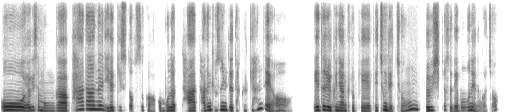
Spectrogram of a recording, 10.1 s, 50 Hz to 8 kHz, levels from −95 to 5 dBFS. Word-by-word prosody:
어 225 -2 +7
여기서 215 +3 -1
뭔가 185 0 +1
파란을 275 +2 +1
일으킬 200 +3 -2
수도 165 - -10
없을 175 +7 -12
것 195 -3 -12
같고 170 +3 -13
몰라 195 +3 0
다 190 +2 -1
다른 185 +7 -1
교수님들 230 -1 0
다 185 -1 -21
그렇게 185 +3 -18
한대요. 195 - -4 0.5
애들을 225 -1 +5
그냥 195 -2 -1
그렇게 180 -2 -7
대충대충 195 - -2
교육시켜서 210 +1 -2
내보내는 195 +2 -5
거죠. 250 - -17
200 Hz, 345 characters per minute, -22 LUFS, 185-230 Hz, 0.5 s, 어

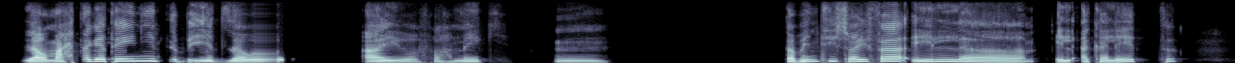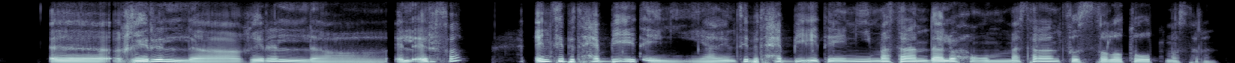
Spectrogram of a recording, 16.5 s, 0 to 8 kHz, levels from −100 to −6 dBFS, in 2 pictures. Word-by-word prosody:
لو 170 -1 +7
محتاجة 230 +8 +4
تاني 280 +3 +4
بتبقي 215 -6 0
تزوّد 170 0 +2 0.6
أيوه 170 -2 +2
فاهماكِ 175 0 -5 0.5
إمم. 170 -3 -5 1.2
طب 185 0 +4
أنتِ 225 +7 +1
شايفة 240 +1 +2 0.2
إيه 195 +3 +4
ال 230 0 +3 0.6
الأكلات 165 +4 -1 1.3
غير 185 +7 +3
ال 195 -8 +2 0.4
غير 170 +2 0
ال 180 -6 0 0.6
القرفة؟ 190 - 0 0.5
أنتِ 225 +7 +3
بتحبي 205 -4 0
إيه 205 - +2
تاني، 155 -9 -5
يعني 145 +3 -2
أنتِ 175 - -3
بتحبي 185 -1 -3
إيه 175 - +1
تاني؟ 190 +2 -2
مثلًا 195 0 +1
ده 175 0 +5
لحوم 160 -6 -1
مثلًا 200 +5 -1
في 175 - -9
السلطات 160 -1 -2
مثلًا، 145 -1 -11
180 Hz, 130 wpm, -24 LUFS, 165-205 Hz, 1.3 s, لو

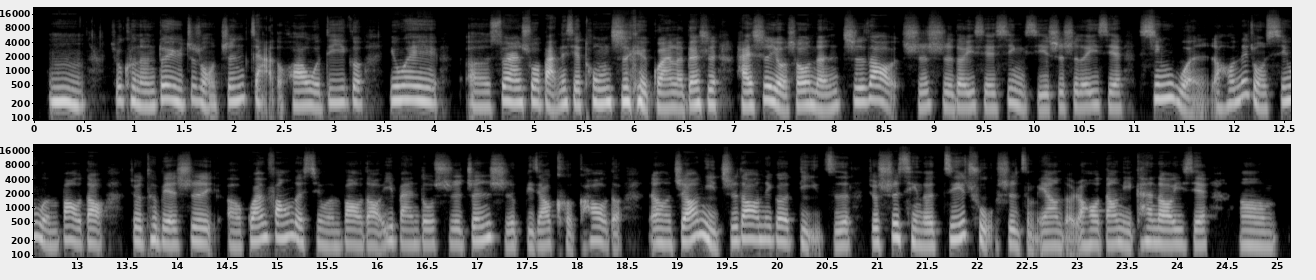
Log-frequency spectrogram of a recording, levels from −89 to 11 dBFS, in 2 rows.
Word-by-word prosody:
嗯， 225 -4 +5 0.2
就 235 - -4
可 230 - +1
能 185 -1 0
对 250 +4 +3
于 220 - +3
这 240 +4 -5
种 195 -5 -1
真 235 +3 +1
假 265 - -3
的 - - -8
话， 190 -1 +2
我 190 -2 0
第 215 +5 -3
一 - - -2
个 210 -2 -2 0.2
因 235 0 +4
为， 235 -3 +4 0.3
呃， 180 0 -4
虽 225 +7 +3
然 215 -1 +5
说 215 0 +2
把 - - +5
那 200 - 0
些 200 -2 0
通 210 +2 +3
知 225 +1 +6
给 220 -3 +4
关 175 -1 +2
了， 170 - -1
但 195 +3 +4
是 195 -1 0 0.2
还 180 -1 +4
是 230 +6 +3
有 180 -7 +4
时 150 - -8
候 190 +1 +6
能 170 0 0
知 220 +3 -1
道 240 -6 +4
实 175 +1 -6
时 180 -3 -6
的 175 -1 +1
一 175 - -2
些 175 -2 -5
信 185 +3 -4
息、 160 -1 -5
实 160 +2 -5
时 175 +1 -6
的 175 0 -1
一 185 +2 -4
些 170 -3 -4
新 260 +1 +2
闻。 175 -8 -2
然 175 - -4
后 200 +4 -3
那 290 +7 +1
种 175 - -1
新 230 +9 0
闻 165 -7 -2
报 205 -2 +1
道， 180 -2 +2 0.2
就 195 - -1
特 200 +3 -2
别 180 -3 +1
是， 180 +1 -2
呃， 160 -1 -5
官 200 +7 +2
方 235 +1 +3
的 220 -6 +1
新 185 -2 -8
闻 160 -1 -7
报 175 0 0
道， 165 -1 -1
一 200 +4 -4
般 175 -2 -5
都 175 0 -3
是 175 0 -6
真 195 +6 0
实 235 -10 -5
比 160 -1 -9
较 165 +2 0
可 170 - -7
靠 200 -2 -1
的。 - - -6 0.2
呃， 180 0 0
只 175 +3 -2
要 195 +6 +6
你 235 - +4
知 195 +6 -4
道 220 0 +5
那 210 -1 -1
个 200 -2 +2
底 180 -3 -7
子， 165 +1 -4
就 185 - -1
事 235 +7 +2
情 195 -7 -3
的 160 0 0
基 215 +10 +1
础 215 -8 -3
是 170 +1 -4
怎 155 - -10
么 - - -11
样 165 0 -1
的， - - -5
然 165 - -1
后 175 +1 0
当 175 +1 -1
你 165 -2 -4
看 190 +2 -2
到 175 -1 +5
一 175 0 -2
些， 170 0 -3 0.3
呃， 160 -2 -2
185 Hz, 275 characters per minute, -22 LUFS, 170-215 Hz, 0.3 s, 知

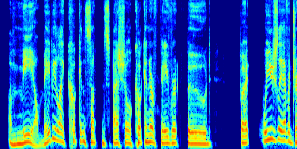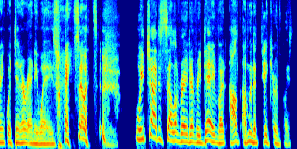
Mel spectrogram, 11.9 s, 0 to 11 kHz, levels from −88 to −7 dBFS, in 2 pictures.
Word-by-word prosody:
a - - -5
meal. 125 - 0
Maybe 185 - -2
like 190 -6 -3
cooking 185 -1 -4
something 150 -3 -4
special, 140 +1 -2
cooking 160 +6 -2
her 165 -1 +2
favorite 140 +1 -2 0.2
food, 125 -2 0 0.6
but 145 0 0 0.3
we 190 +2 +1
usually 225 -2 +2
have 200 -1 -1
a - - -1
drink 155 +1 -1
with 160 - -2
dinner 150 -1 +1
anyways, 125 -1 0
right? - - +7
So - - +4
it's, - - -2 0.8
we 225 +1 +5
try 250 +3 +5
to 230 - -5
celebrate 175 -2 +2
every 160 -2 +2
day, 190 +1 +4
but 135 -1 0
I'll 180 - +3
I'm - - 0
gonna 155 -5 +2
take 160 -7 -1
your 145 - -2
advice. 110 0 -14
150 Hz, 180 wpm, -24 LUFS, 130-180 Hz, 0.8 s, right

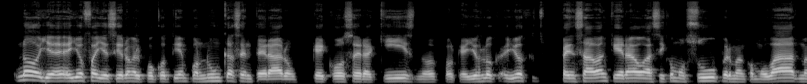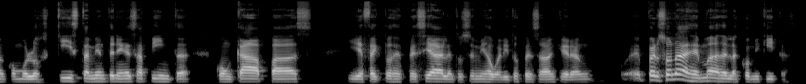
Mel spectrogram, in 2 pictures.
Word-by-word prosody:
No, 200 0 +3
ya 155 -1 +4
ellos 170 +2 +3
fallecieron 145 -2 +2
al 140 - +1
poco 140 0 -2
tiempo, 145 -1 -2
nunca 155 +2 -1
se 150 - 0
enteraron 130 -2 +2
qué 135 -1 +1
cosa 130 0 0
era 120 -2 +2
KISS, 145 -1 -2
¿no? 120 0 -4
Porque 120 0 -4
ellos 135 +3 +1
lo 150 -1 0
ellos 155 +3 +1 0.3
pensaban 150 +3 +3
que 145 - -4
era 145 0 +5
o 145 - +4
así 140 0 0
como 145 -3 -4
Superman, 155 -4 +1
como 120 -1 -3
Batman. 140 -1 +3
como 125 0 -5
los 125 -1 -1
KISS 150 -1 -2
también 140 -1 -1
tenían 135 -1 0
esa 140 0 -2
pinta 135 - -4 0.2
con 125 0 -3
capas 130 -1 +1 0.3
y 130 - -3
efectos 130 +1 -2
especiales, 130 +2 +1
entonces 120 +2 -8
mis 125 -1 -5
abuelitos 115 +1 -3
pensaban 120 0 -2
que 120 - -9
eran, 120 +1 -3 0.4
eh, 485 - -6
personajes 210 -6 +3
más 155 -1 +2
de 135 - +2
las - - -2
comiquitas. 125 -1 -8
135 Hz, 195 wpm, -21 LUFS, 125-150 Hz, 0.4 s, era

